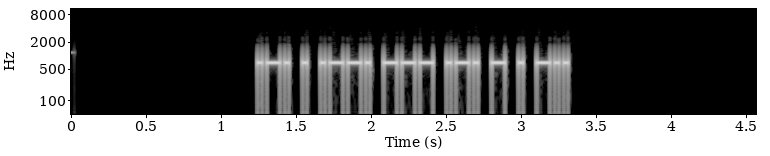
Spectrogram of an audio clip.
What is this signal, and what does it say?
Morse code, heard as a keyed tone, about 40 wpm, 700 Hz. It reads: REPORTED
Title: ED Suffix - Top 100 Words with Base Words 40wpm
